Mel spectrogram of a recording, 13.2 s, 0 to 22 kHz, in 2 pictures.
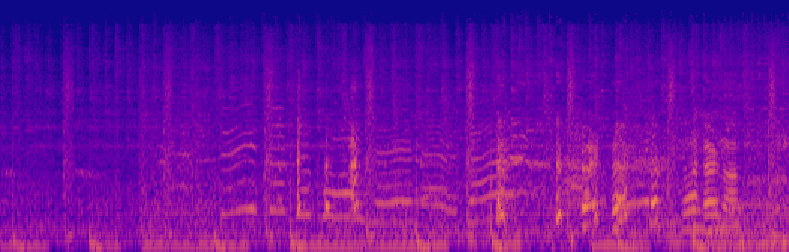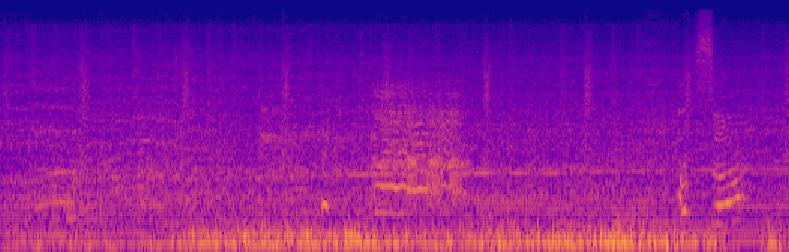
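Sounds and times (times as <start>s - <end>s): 
leaf blower roaring as a wind effect: 0.0s - 13.1s
low hum: 0.0s - 13.1s
people laughing: 0.5s - 10.9s
speech: 5.1s - 6.5s.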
